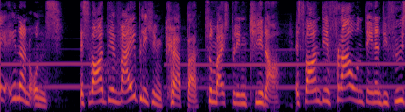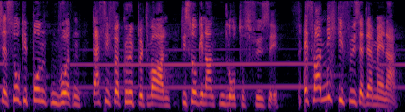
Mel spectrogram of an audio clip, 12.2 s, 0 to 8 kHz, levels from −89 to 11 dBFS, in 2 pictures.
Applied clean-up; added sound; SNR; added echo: none; Wind instrument, woodwind instrument; 20 dB; none.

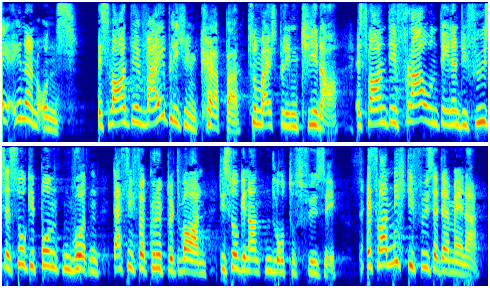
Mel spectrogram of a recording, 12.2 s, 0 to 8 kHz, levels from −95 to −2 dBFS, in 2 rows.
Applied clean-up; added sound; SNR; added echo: none; none; none; none.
